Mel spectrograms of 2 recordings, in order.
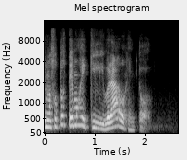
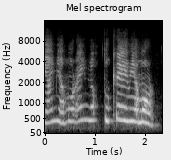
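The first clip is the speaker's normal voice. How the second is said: mock weak man; 9 semitones higher than usual. Teacher mocking a timid husband, pleading high voice. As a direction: mimic a man with too little testosterone.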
